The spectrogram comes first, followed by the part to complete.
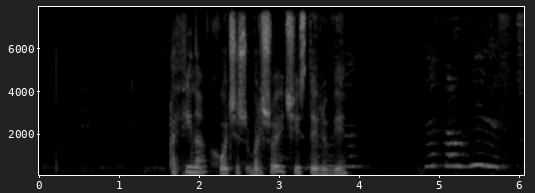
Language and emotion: Russian, neutral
